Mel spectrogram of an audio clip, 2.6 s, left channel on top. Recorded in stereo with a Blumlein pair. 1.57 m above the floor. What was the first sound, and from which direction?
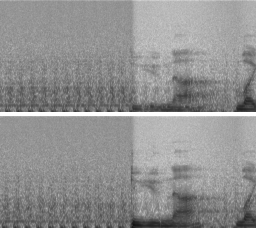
A man speaking, 35° right.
